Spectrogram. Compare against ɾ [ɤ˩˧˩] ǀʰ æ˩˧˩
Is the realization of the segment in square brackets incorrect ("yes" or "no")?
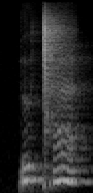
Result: yes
